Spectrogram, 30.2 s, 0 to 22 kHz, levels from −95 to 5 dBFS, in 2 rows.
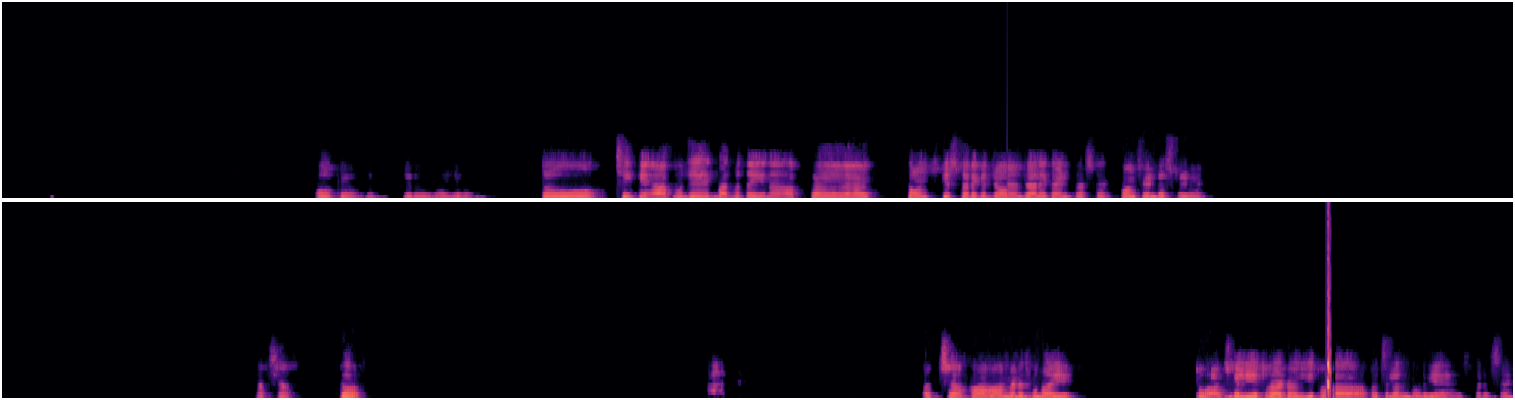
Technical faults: MP3 compression; damaged data in a compressed stream

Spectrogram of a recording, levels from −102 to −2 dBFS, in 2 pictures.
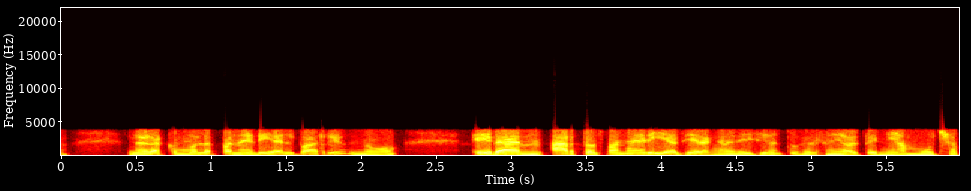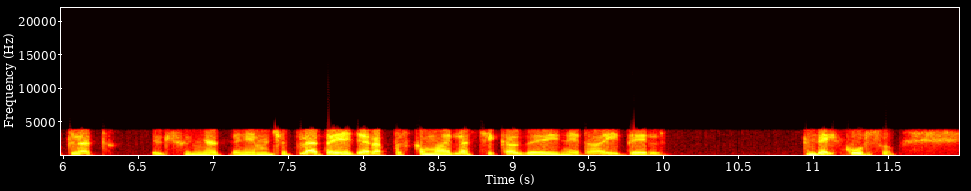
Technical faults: tandem speech coding

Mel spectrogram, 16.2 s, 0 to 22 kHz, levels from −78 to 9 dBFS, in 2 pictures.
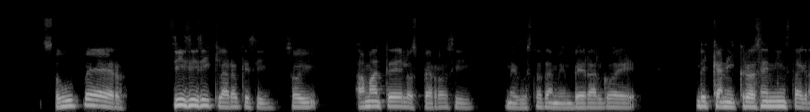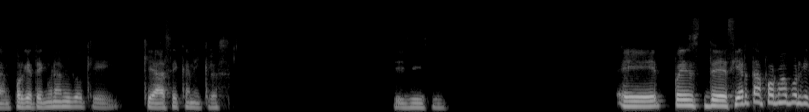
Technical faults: none

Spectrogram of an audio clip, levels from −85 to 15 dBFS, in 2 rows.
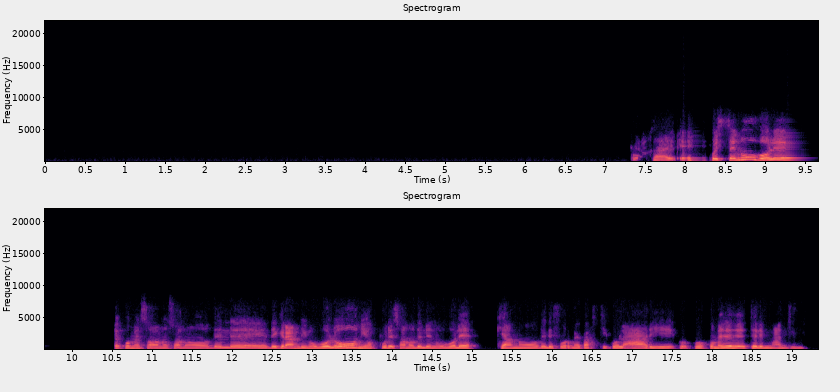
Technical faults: short stall from a late packet; call audio freeze; jitter buffer slow-down; jitter buffer speed-up

